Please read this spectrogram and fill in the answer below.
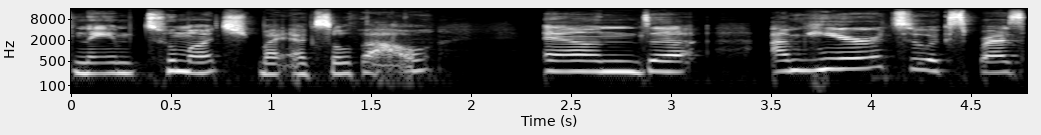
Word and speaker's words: Xothal: Xothal, yeah. Xothal.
